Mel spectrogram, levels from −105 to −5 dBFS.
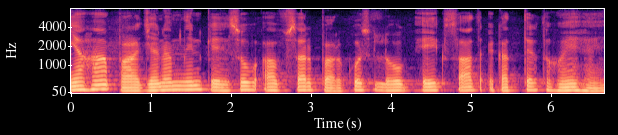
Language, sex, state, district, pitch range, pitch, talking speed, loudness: Hindi, male, Uttarakhand, Tehri Garhwal, 110-125 Hz, 115 Hz, 125 wpm, -18 LUFS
